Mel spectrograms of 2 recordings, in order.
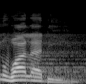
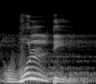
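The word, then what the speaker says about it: ولدي: Salah satu anak dari Ali bin Abi Thalib, min waladi ya bisa juga membacanya min wuldi ya dengan mendomahkan wau dan mensukunkan lam.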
